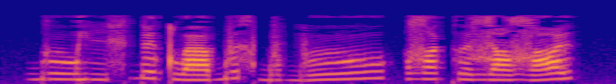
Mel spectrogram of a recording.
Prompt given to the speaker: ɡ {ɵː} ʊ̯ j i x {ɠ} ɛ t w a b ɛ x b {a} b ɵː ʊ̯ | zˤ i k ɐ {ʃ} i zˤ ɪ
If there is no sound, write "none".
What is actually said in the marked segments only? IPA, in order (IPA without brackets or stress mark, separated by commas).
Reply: ɵː, ɠ, ɐ, z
